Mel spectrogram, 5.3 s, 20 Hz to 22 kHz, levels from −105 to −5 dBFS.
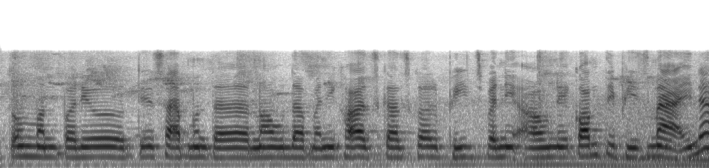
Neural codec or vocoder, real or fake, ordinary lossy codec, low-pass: none; real; none; 7.2 kHz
